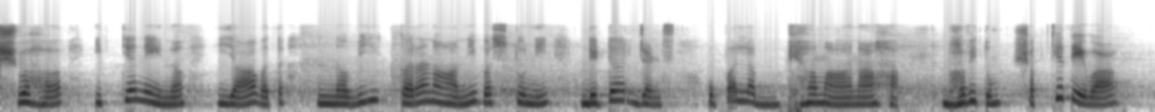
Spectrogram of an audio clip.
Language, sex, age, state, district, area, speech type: Sanskrit, female, 18-30, Maharashtra, Nagpur, urban, read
